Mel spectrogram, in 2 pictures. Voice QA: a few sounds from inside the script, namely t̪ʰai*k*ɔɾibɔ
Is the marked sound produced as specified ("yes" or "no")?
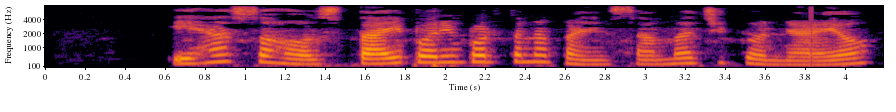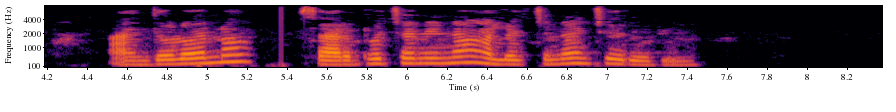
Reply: no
